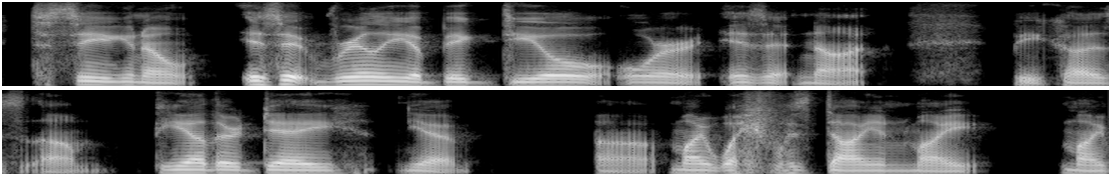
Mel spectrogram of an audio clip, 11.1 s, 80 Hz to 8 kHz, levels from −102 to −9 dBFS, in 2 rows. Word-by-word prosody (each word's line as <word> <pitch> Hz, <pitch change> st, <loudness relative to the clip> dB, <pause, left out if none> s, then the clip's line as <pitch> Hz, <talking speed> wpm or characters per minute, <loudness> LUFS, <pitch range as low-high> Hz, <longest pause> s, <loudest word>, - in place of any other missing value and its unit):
to -, -, -7 dB
see, 130 Hz, -2 st, +2 dB
you 115 Hz, 0 st, -1 dB
know, 100 Hz, -2 st, 0 dB, 0.2 s
is 135 Hz, 0 st, +3 dB
it 145 Hz, -, +6 dB
really 130 Hz, +2 st, +4 dB
a 115 Hz, -, +5 dB
big 105 Hz, -1 st, -2 dB
deal 110 Hz, -1 st, +3 dB
or 105 Hz, -2 st, -2 dB
is 105 Hz, -2 st, -4 dB
it -, -, -4 dB
not? -, -, -3 dB, 0.7 s
Because, 95 Hz, -2 st, -4 dB
um, -, -, -6 dB, 0.3 s
the 120 Hz, 0 st, +2 dB
other 115 Hz, 0 st, +4 dB
day 110 Hz, 0 st, +2 dB, 0.2 s
Yeah, -, -, -2 dB, 0.7 s
uh, -, -, -6 dB
my 110 Hz, -1 st, +2 dB
wife 105 Hz, 0 st, -2 dB
was 110 Hz, -1 st, -8 dB
dyeing 100 Hz, -2 st, +1 dB
my 95 Hz, -2 st, 0 dB, 0.5 s
my 100 Hz, -1 st, -1 dB
110 Hz, 145 wpm, -27 LUFS, 100-115 Hz, 0.7 s, it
